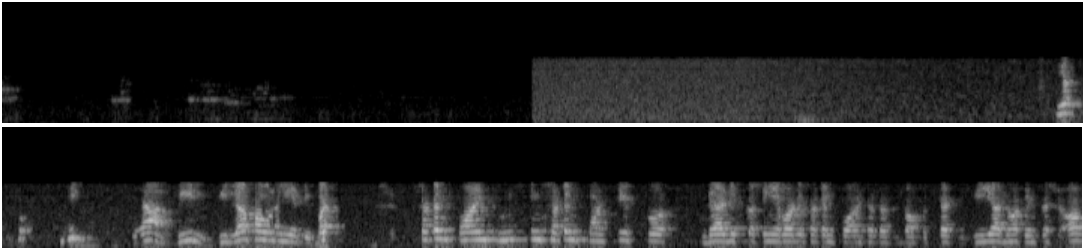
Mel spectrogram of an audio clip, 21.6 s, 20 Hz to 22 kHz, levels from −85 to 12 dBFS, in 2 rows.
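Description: Throughout the speech, the GSM full-rate codec is plainly audible. It models the vocal tract and excites it with a regular pulse train built from only every third excitation sample, so voiced sounds take on a buzzy, gravelly roughness. Nothing above 4 kHz survives, which leaves the speech dull and boxed-in. The quality sits at the level expected from the 13 kbps full-rate coder.

At about five and a half seconds the room noise jumps by about 25 dB, ending up about 26 dB below the speech. The noise suppressor is caught out by the jump, and its catching up runs from 5.29 s to 8.62 s. Its noise estimate lags the new level, so the background first comes through with little reduction. Over roughly 3.3 s it then sinks by about 8 dB as the estimate adapts.

From 13.94 s to 14.06 s, GSM bit errors break up the speech. Corrupted filter, pitch and gain parameters reach the decoder, bending the spectrum and throwing the level around from one frame to the next. 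The result is a short burst of squawks, pops and gargling. Its 120 ms length fits about five damaged 20 ms frames, with a bit error rate of about 1.3 percent on a weak link.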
